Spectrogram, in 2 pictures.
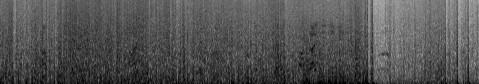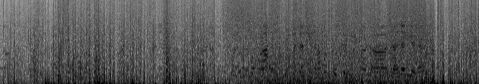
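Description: A young man talks steadily into a close microphone, outdoors with noise in the background.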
